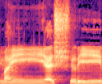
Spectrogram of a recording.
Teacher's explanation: نون ساکن کے بعد یا ہے تو یرملون میں سے تو یہاں پہ ایک شد ہوگی، نون کا یا کے اندر ادغام ہوگا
